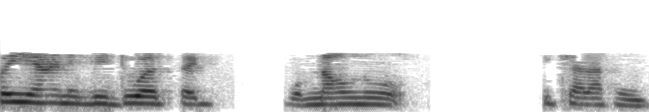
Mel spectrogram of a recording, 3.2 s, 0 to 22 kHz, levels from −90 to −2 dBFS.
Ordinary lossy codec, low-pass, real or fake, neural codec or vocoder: MP3, 16 kbps; 3.6 kHz; fake; codec, 16 kHz in and 24 kHz out, 1 kbps, XY-Tokenizer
